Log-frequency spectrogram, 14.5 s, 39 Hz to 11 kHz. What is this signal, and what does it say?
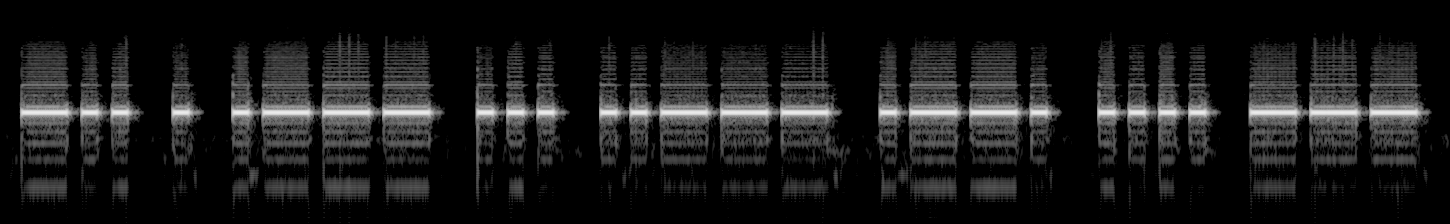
Morse code, heard as a keyed tone, about 8 wpm, 660 Hz. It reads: DE JS2PHO
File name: jh8cbh / 2022cw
